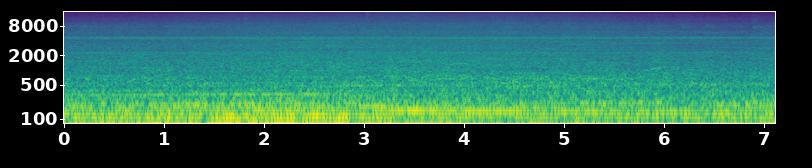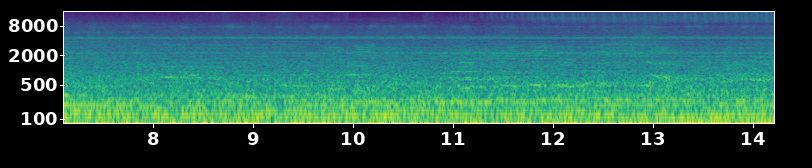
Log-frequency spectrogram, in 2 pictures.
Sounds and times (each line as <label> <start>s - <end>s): bus 0.0s - 14.2s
